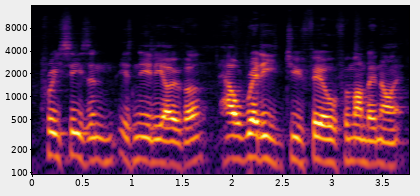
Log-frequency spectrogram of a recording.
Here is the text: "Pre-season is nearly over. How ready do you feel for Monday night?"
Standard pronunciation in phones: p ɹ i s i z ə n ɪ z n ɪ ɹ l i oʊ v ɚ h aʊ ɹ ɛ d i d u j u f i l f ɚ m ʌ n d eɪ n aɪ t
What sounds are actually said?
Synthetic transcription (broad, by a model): p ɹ i s i z ə n ɪ z n ɪ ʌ l i oʊ v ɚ h aʊ ɹ ɛ d i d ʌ j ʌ f i l f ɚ m ʌ n d eɪ n aɪ t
